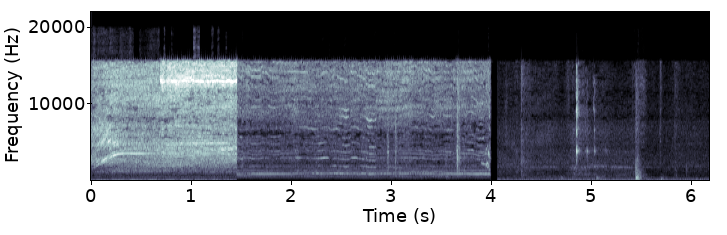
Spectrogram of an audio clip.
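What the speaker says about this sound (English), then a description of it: "I'm really just chamfering the edges with this." Tool chamfering the hard, sharp edges and corners of wooden shelf boards: a loud, close whine for the first second and a half, then a quieter steady tonal hum with faint scrapes, ending in a few brief knocks.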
